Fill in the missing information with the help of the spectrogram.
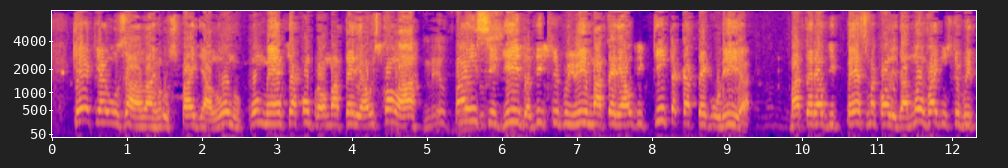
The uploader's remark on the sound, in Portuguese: Em participação por telefone. No programa Passando a Limpo pela rádio Mais FM 100.1.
